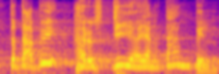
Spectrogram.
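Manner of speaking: sustained high-pitched sermon delivery; impassioned preaching. Real, not acted. Preacher exposing those who demanded a leader, high insistent preaching. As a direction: press the accusation, voice held high.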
